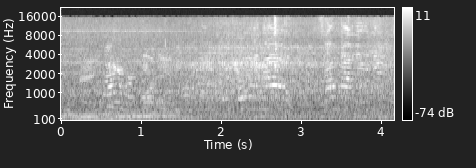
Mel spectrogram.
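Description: Indistinct voices of several people talking over the steady low hum of idling vehicle engines.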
